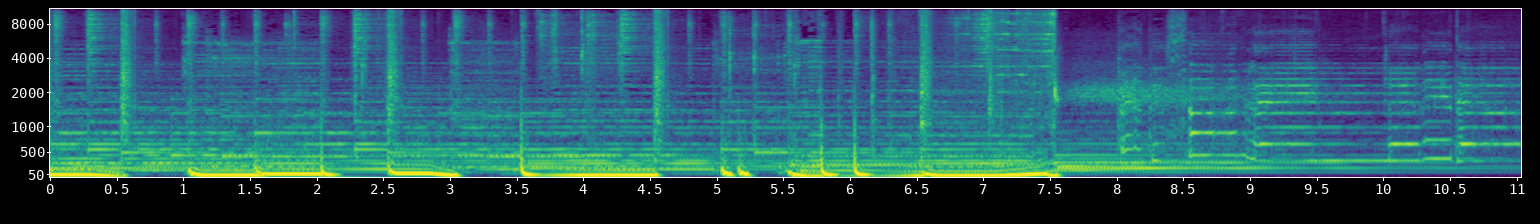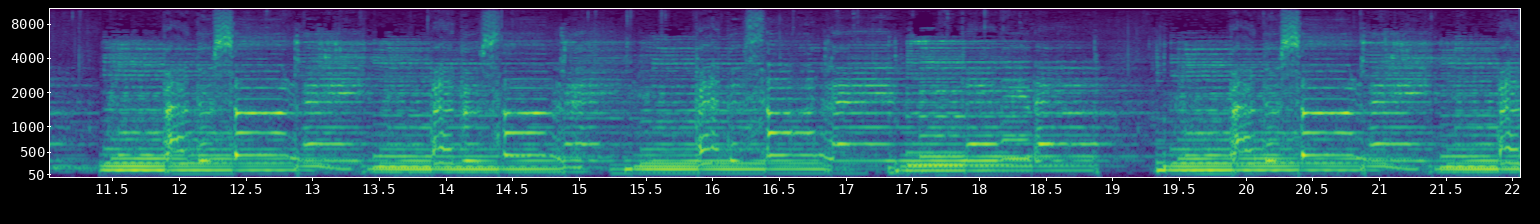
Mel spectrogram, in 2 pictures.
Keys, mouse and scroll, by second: 1.3 click, 3.2-8.6 typing, 9.7 ctrl+a, 11.4 click, 15.5 v, 16.5-18.0 drag, 18.0 ctrl+t, 19.7-22.0 shift+drag.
